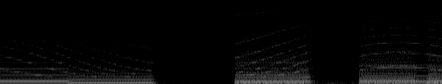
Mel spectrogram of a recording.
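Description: Synthesizer notes played through Bitwig Studio's Phaser effect, with its notches sweeping slowly up and down through the tone. A held note stops about a second and a half in. After a short silence the notes come back twice with a brief gap between.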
